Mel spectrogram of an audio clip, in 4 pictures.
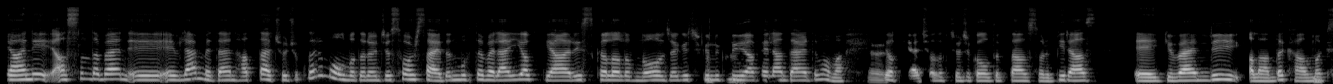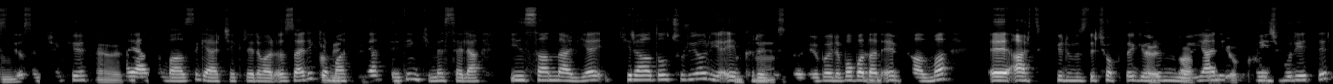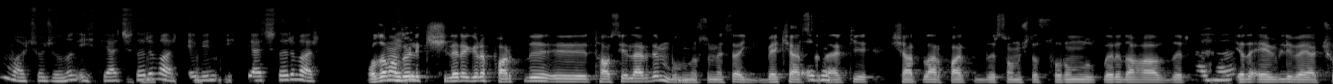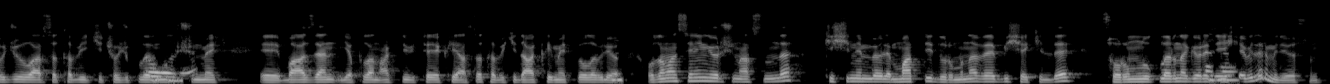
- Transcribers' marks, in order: static; tapping; distorted speech
- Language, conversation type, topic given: Turkish, podcast, Konfor alanından çıkmak için hangi ilk adımı atarsın?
